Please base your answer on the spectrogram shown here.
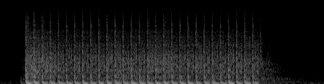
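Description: Rapid automatic fire from an MX9 submachine gun in a shooter video game, a loud, close, evenly spaced burst of shots lasting a couple of seconds, then cutting off into a short fading tail.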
